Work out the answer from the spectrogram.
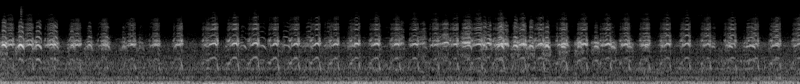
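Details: Peregrine falcons on Anacapa Island during banding day at a scrape holding two 30-day-old chicks, one male and one female, with the parents around. Fast, continuous, raspy cackling runs throughout, several notes per second, with faint low rumble.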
